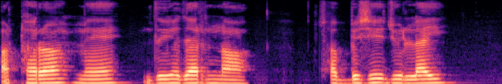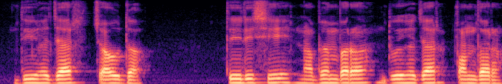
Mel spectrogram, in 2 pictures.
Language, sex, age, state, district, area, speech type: Odia, male, 18-30, Odisha, Nayagarh, rural, spontaneous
